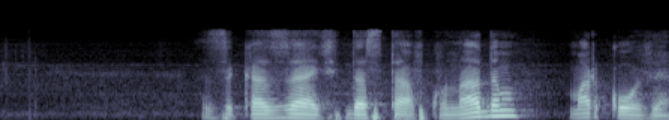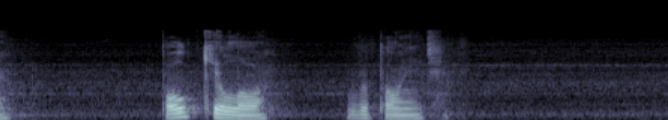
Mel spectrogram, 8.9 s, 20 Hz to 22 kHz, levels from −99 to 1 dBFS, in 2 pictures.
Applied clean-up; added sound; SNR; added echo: none; none; none; none.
